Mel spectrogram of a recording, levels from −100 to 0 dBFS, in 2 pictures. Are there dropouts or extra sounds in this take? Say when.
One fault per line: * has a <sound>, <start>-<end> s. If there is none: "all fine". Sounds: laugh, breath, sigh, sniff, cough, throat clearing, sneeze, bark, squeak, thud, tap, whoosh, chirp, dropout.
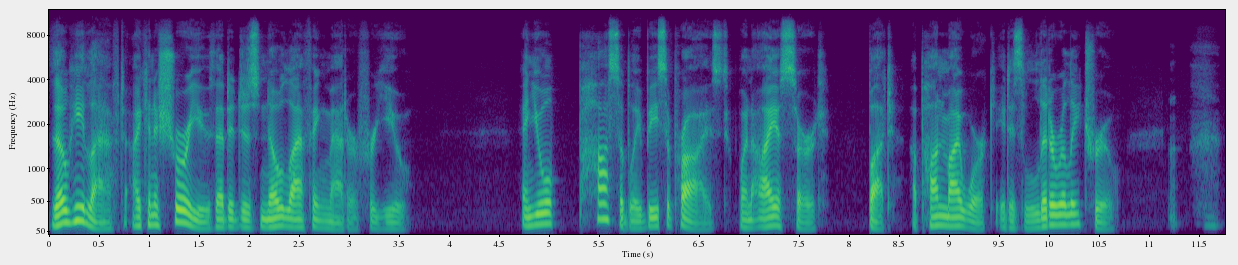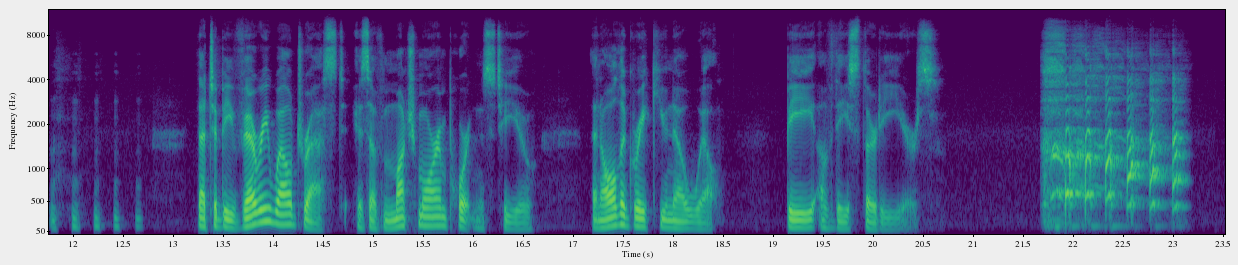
* has a laugh, 11.2-12.7 s
* has a laugh, 21.7-23.2 s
